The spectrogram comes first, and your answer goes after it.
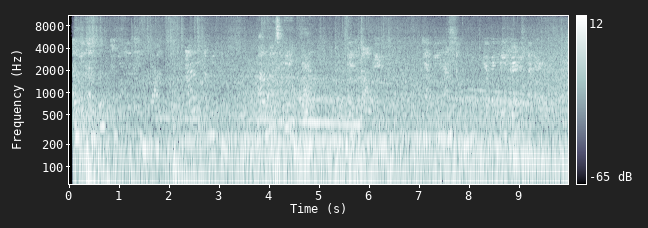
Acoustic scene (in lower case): bus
